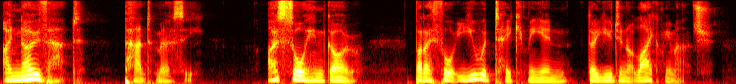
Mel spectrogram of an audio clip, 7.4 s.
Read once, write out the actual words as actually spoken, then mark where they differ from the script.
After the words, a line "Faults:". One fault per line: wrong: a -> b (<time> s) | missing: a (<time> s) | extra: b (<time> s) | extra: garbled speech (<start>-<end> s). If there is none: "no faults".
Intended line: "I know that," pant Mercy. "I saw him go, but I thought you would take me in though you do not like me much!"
"I know that," pant Mercy. "I saw him go, but I thought you would take me in though you do not like me much!"
Faults:
no faults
